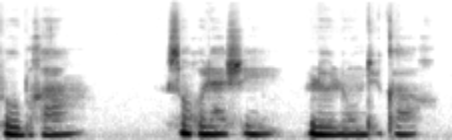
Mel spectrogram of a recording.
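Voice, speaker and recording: A woman guiding a yoga nidra relaxation in a soft, breathy near-whisper, gentle and soothing, with long unhurried pauses. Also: medium pitch, completely flat delivery, dry recording, lo-fi sound. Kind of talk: guided relaxation meditation.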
